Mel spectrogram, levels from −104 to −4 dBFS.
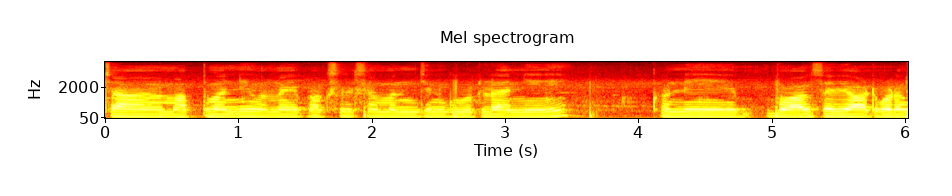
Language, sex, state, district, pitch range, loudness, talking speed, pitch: Telugu, male, Andhra Pradesh, Manyam, 120-130 Hz, -18 LUFS, 110 wpm, 125 Hz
